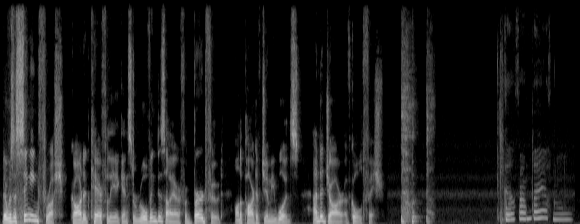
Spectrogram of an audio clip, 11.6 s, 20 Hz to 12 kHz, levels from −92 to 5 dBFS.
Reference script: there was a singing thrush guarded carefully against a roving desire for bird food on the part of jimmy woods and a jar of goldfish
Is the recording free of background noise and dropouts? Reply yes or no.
no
